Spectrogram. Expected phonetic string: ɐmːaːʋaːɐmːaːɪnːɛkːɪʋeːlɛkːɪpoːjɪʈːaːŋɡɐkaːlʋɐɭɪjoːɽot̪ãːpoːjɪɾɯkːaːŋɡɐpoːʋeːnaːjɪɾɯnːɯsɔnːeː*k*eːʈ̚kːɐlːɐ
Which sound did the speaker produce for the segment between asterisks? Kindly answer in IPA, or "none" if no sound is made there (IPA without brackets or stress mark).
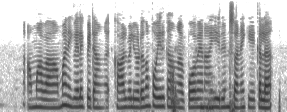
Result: k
